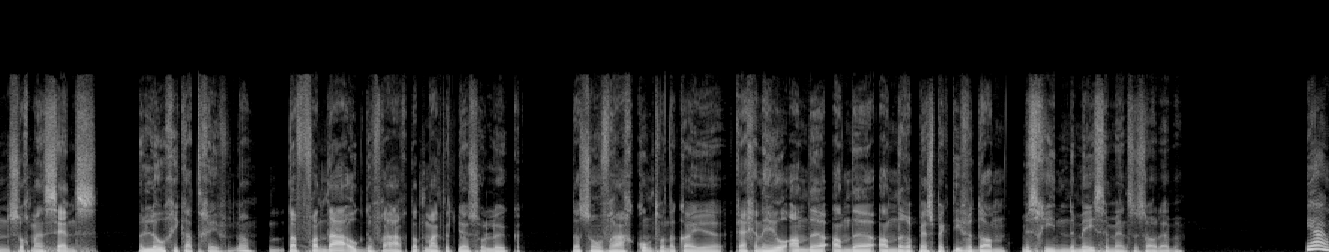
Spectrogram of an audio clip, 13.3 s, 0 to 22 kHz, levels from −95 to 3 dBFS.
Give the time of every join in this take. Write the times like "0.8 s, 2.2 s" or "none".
7.3 s, 10.1 s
